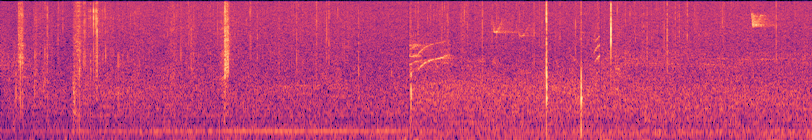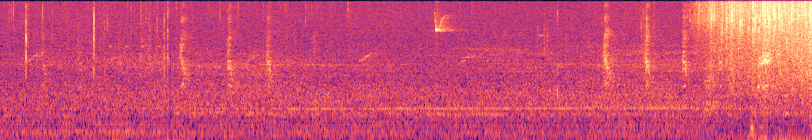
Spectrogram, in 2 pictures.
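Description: Faint outdoor background with a low steady hum and scattered small clicks. Near the end, a hiss of water spraying from a hose nozzle starts and quickly grows louder as the water hits the shrubs.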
